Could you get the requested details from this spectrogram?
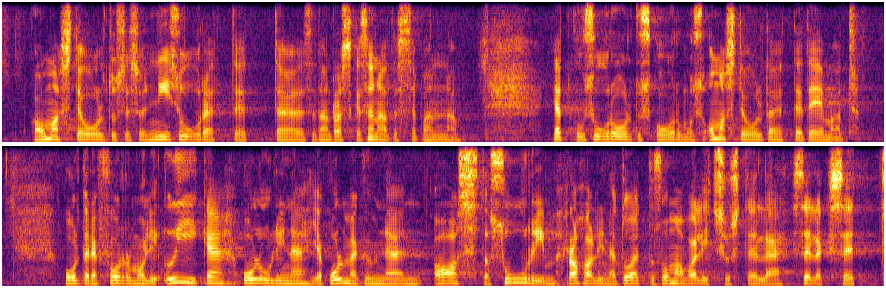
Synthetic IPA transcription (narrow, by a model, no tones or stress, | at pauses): kɑomɑst̪e̞o̞ːld̪̥use̞so̞nʲːiːsuːɾe̞t̪ːe̞̰t̪ːse̞d̪̥ɑo̞nrɑske̞sɤnɑd̪̥e̞sːe̞pɑnːɑ | jæt̪ˑkuvsuːɾo̞ːld̪̥usko̞ːrmuso̞̰mɑst̪e̞oːld̪ɑjɑt̪ːe̞t̪e̞ːmɑd̪̥ | o̞ːld̪e̞ɾe̞fo̞rmo̞lʲiʔɤiɡ̥e̞o̞luline̞jɑko̞lme̞kymnenɑːst̪ɑsuːɾimrɑɦɑline̞t̪o̞e̞t̪ːˑuso̞mɑvɑlʲit̪sust̪e̞le̞se̞lːe̞kse̞t̪ːˑ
